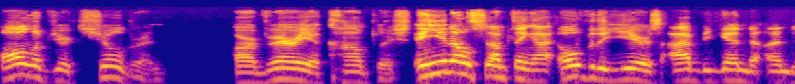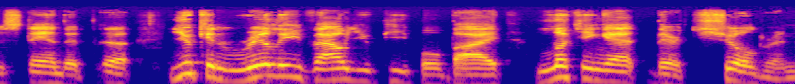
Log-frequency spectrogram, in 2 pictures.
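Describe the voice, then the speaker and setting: An unremarkable speaking voice at a moderate pace, lively intonation, a dry, close sound with no echo, and a very clean recording with a silent background. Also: man. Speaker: podcast host. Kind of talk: interview question.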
